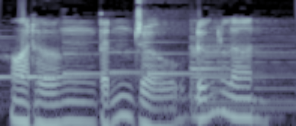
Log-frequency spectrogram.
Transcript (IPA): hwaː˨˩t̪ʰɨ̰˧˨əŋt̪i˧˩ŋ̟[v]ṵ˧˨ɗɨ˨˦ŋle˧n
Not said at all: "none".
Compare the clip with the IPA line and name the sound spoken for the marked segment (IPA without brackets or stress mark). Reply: z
